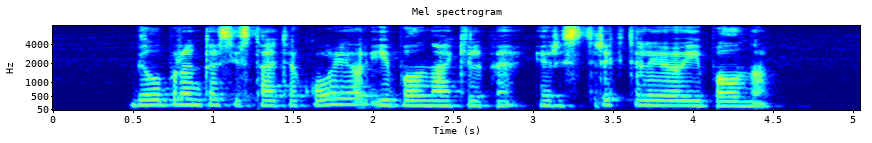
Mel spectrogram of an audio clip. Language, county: Lithuanian, Panevėžys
